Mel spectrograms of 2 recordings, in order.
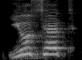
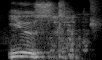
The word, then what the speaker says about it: used: Use it or what? Use it is incorrect. What is the correct pronunciation, guys? Used.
